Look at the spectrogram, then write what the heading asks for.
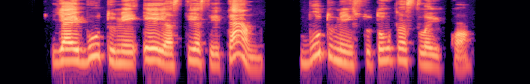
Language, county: Lithuanian, Kaunas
